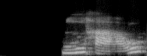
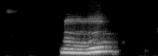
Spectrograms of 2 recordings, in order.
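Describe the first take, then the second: First: 你好 slowly, 你 rising like a second tone, 好 dipping; tone sandhi demo. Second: 你 and 好 spoken apart, each a full third tone; separate third tones. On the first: Teacher to class: slow sandhi example. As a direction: show how 你 rises before 好. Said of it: "they are pronounced like this". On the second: Teacher to class: tones said one by one. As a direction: split 你 and 好 into two dipping tones. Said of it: "doesn't sound like the same when they are together". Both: Shown as a demonstration.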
